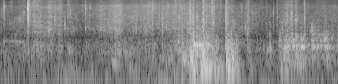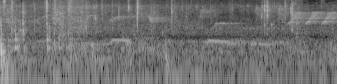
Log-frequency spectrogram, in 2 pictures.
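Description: Mangrove branches and leaves rustling and snapping as a hand pushes through them at the side of a small boat, with knocks against the boat's hull. It is loudest about two seconds in and again around three seconds.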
